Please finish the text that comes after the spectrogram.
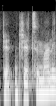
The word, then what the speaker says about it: Gethsemane: watch get uh Gethsemane even though I pronounce it I actually pronounce it Jetsmani because that's how you say it in Krill.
